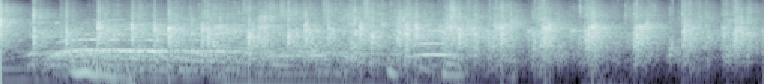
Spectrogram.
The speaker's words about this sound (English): That canned audience sound effects are great, aren't they?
